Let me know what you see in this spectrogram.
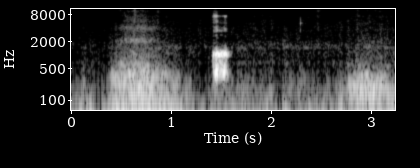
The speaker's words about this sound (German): So, gegähnt und es kann losgehen.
